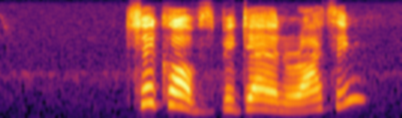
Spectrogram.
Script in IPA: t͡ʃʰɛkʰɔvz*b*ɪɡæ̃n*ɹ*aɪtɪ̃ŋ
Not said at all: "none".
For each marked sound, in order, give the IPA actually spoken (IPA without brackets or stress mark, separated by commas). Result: b, ɹ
